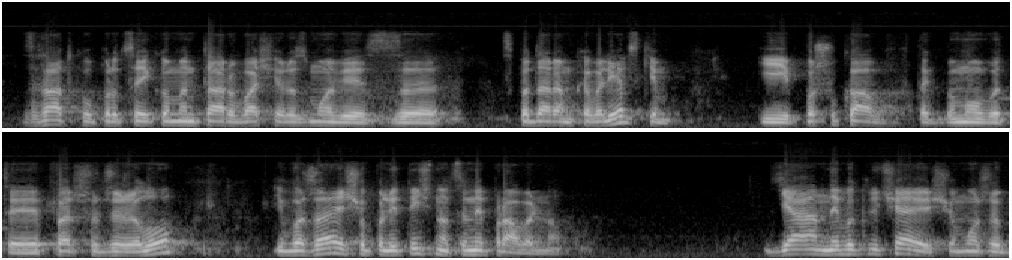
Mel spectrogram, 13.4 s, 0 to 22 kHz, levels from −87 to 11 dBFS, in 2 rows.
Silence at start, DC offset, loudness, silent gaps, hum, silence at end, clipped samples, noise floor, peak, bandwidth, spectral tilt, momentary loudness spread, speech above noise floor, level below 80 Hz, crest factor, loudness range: 0.15 s; under 0.1%; -21 LUFS; none; none; 0 s; under 0.1%; -61 dBFS; -4 dBFS; 10.5 kHz; -5.5 dB/octave; 9 LU; 40 dB; -66 dBFS; 18 dB; 2 LU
